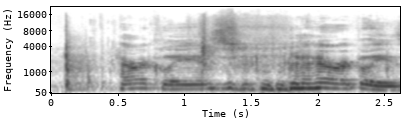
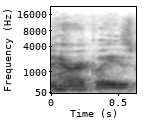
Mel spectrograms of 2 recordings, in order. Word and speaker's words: Heracles: Heracles, Heracles, original Greek pronunciation, Heracles, please.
